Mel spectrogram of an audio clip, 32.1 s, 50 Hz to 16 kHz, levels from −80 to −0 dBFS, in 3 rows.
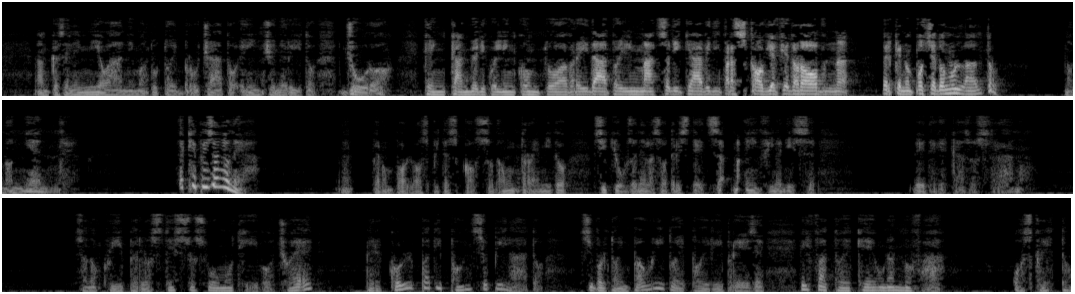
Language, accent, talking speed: Italian, native, 165 wpm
